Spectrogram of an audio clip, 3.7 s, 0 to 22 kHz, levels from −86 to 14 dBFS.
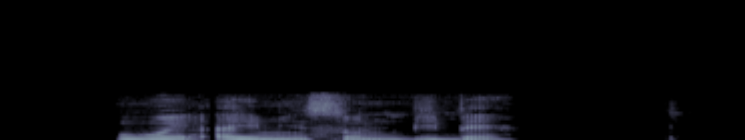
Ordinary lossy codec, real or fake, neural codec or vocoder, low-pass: AAC, 48 kbps; real; none; 7.2 kHz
